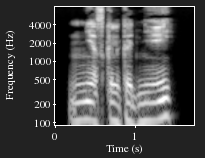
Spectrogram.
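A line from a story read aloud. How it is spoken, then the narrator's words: Hoarse reply. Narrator (Russian): хрипло ответил Вильяминов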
